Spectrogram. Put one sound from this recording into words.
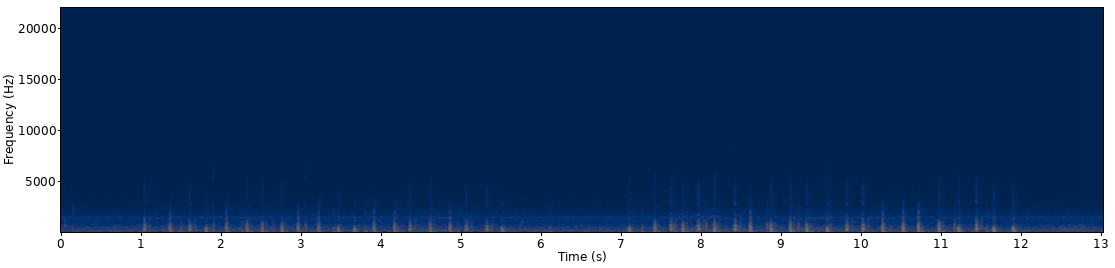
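Quick footsteps tap on stone.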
